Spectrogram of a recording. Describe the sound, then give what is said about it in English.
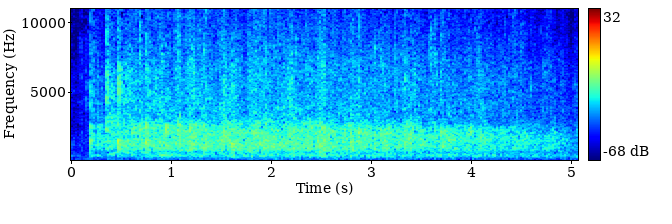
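A church audience breaks into sustained applause for God, a dense wash of clapping that starts abruptly, holds steady and loud for several seconds, then begins to thin slightly toward the end. “Then let's give him an applause.”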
